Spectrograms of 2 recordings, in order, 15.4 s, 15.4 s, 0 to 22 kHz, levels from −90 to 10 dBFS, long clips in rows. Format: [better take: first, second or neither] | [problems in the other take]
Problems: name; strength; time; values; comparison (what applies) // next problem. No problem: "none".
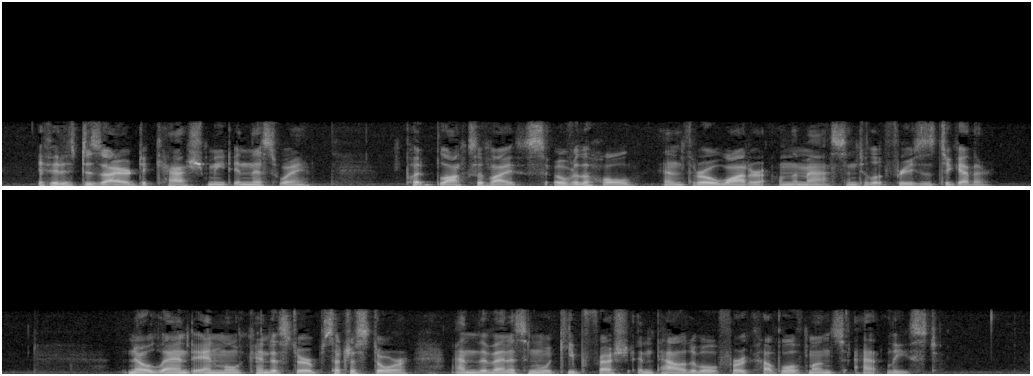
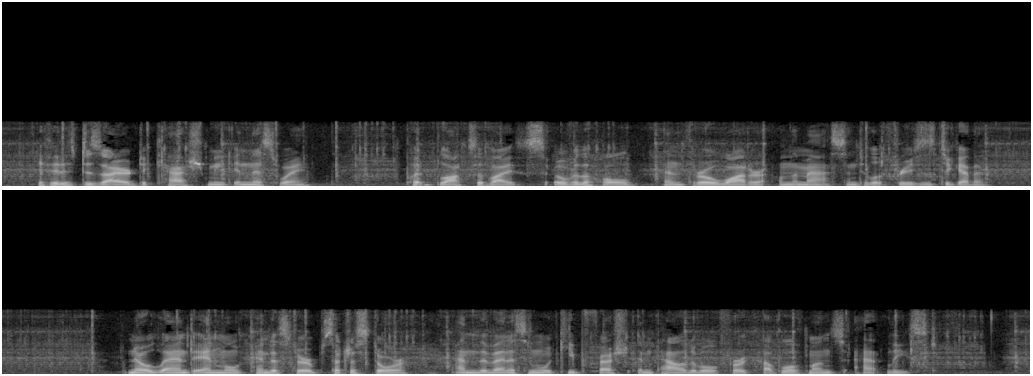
first | background sound (Telephone); 19 dB below the speech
